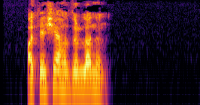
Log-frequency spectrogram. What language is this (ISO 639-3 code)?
tur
